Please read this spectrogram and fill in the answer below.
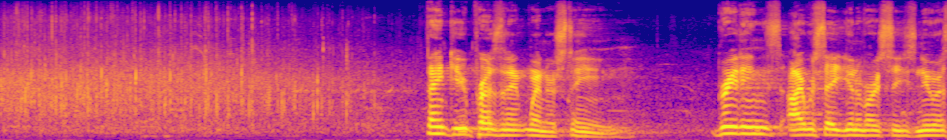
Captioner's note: applause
